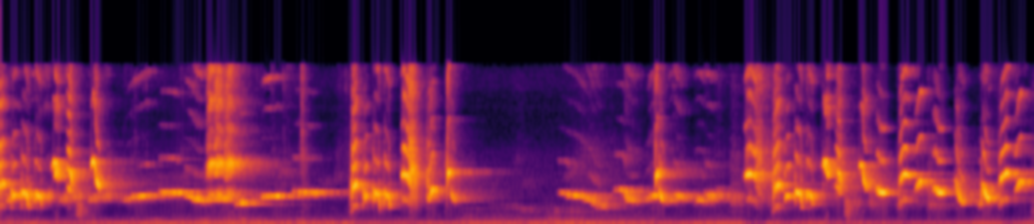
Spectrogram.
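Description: Oriental magpie-robin singing a loud, varied song of whistled falling slurs and quick chattering notes, with a short pause near the middle before the phrases come faster again.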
